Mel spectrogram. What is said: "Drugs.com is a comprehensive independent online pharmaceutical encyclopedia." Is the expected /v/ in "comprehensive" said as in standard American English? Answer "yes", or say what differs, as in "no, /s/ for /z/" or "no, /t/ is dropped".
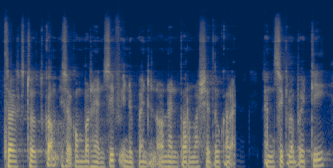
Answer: no, /f/ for /v/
